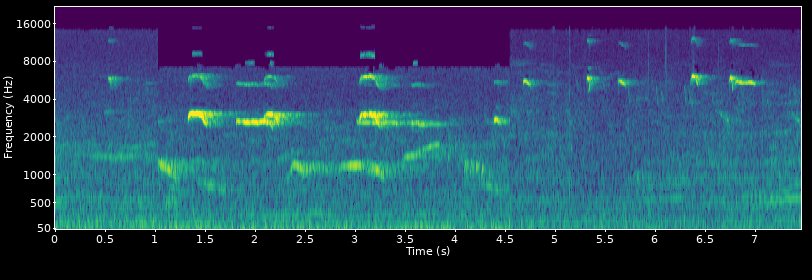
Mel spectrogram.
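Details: Common kingfisher: a series of short, shrill, high whistles. At first they come in pairs of drawn notes, then as sharper single peeps about every half second. Lower whistled notes from another bird sound alongside, over a quiet background hiss.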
